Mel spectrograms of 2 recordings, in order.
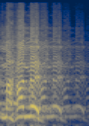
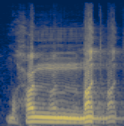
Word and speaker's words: Muhammad: The name is not Muhammad. It's not Muhammad. It is Muhammad.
